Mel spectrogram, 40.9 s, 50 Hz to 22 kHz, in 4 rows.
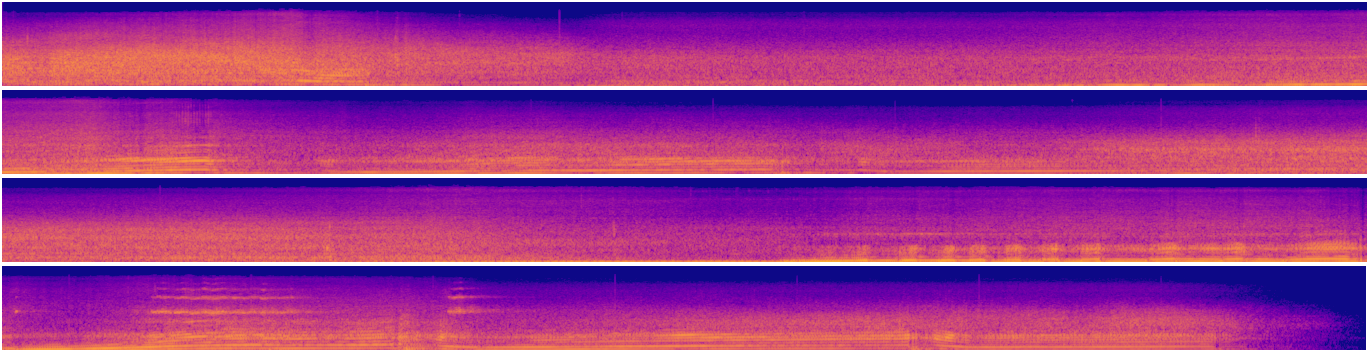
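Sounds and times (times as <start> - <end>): car engine accelerating hard: 7.7 - 12.2, 22.8 - 39.9.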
